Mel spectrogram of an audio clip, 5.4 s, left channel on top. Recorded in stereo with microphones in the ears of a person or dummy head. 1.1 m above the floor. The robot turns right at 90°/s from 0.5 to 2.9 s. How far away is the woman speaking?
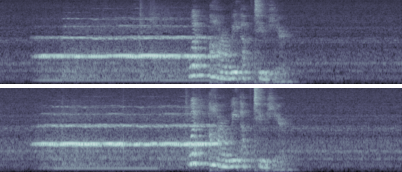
About 2 m.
